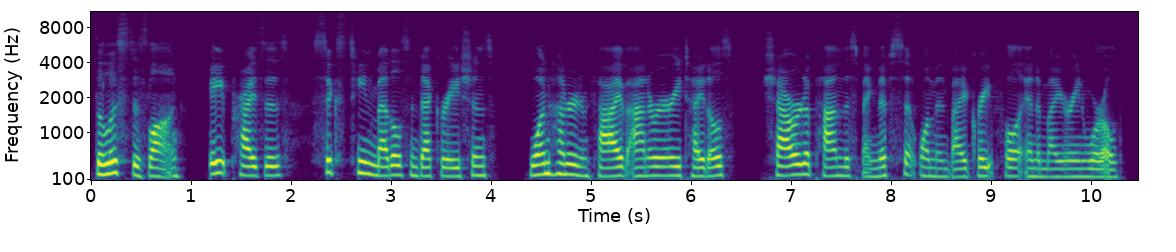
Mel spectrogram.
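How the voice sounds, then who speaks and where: An actress playing a solemn, admiring narrator in an old-time radio drama, grave and oratorical. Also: female voice, on the low side, steady tone, normal speed, darkish tone, close to an everyday voice. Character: solemn, admiring woman storyteller of a biography. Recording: slightly dull, band-limited sound.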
